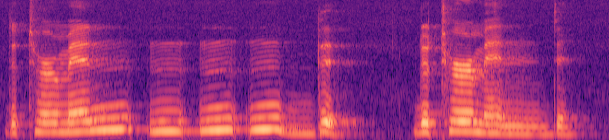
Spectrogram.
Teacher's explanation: I can feel my vocal cords vibrating as I'm pronouncing the N.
